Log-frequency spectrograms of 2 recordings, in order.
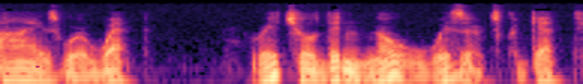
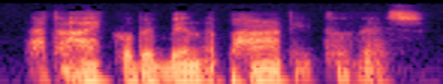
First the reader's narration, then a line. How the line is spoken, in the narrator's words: he whispered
